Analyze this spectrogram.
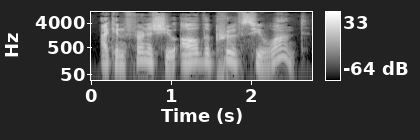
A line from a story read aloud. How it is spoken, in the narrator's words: said Carter gently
